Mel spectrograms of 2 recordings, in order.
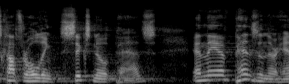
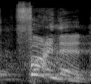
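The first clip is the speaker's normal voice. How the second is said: retold high, loud parting yell; indignant; 10 semitones higher, 6 dB louder than usual. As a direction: yell it in a mock huff. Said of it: "He was indignant".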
